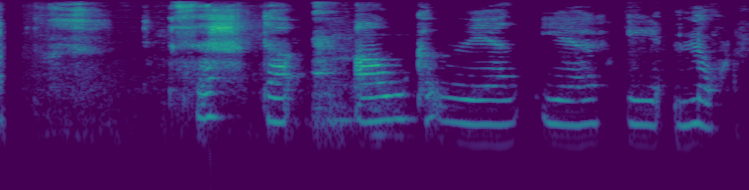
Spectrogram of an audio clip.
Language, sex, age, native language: Icelandic, male, 9, Icelandic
